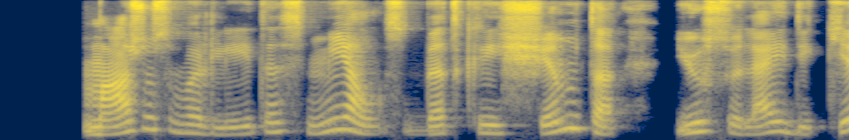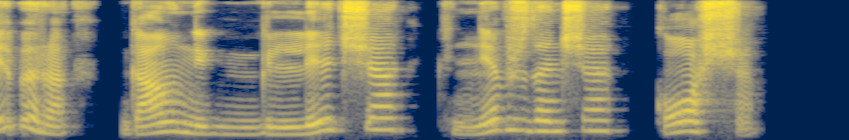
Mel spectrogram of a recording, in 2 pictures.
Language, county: Lithuanian, Kaunas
